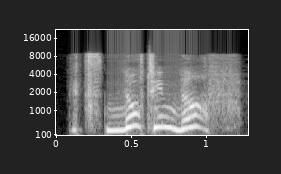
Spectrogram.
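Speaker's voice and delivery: high, loud outburst, slow on each word; protesting cry. A narrator's reading. Beatrix crying out against Christopher's offer, loud protest. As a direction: burst out with it, refusing to settle.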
